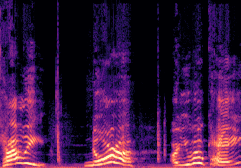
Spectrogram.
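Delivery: very loud, high-pitched calling-out yell. Calling out for the other characters in the scene: yelling for friends. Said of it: "I'd be, like, uh, yelling for them".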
